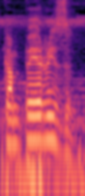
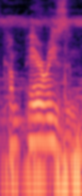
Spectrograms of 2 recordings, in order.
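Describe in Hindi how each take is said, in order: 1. आखिरी अक्षर z ध्वनि से शुरू होता है। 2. आखिरी अक्षर z ध्वनि से शुरू होता है।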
